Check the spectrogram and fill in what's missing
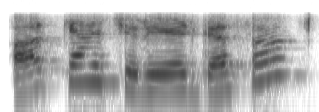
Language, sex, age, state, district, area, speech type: Kashmiri, female, 30-45, Jammu and Kashmir, Budgam, rural, conversation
